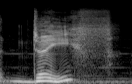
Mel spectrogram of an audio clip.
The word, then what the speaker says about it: Death: His name was Dr. Deeth, but it was spelled Death. Dr. Death. – Oh, he just pronounced Deeth.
